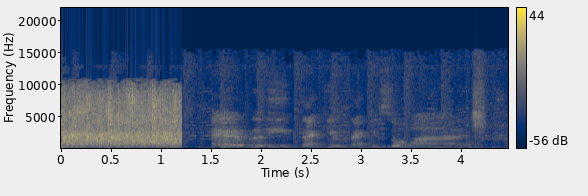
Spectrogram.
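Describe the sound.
A burst of audience applause welcoming a radio jockey at a live radio show event, loud dense clapping filling the first second, cuts off abruptly and gives way to a person talking.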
